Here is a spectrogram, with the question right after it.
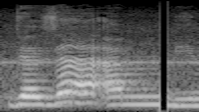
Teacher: iqlab berarti mengganti apabila nun sukun atau tanwin bertemu dengan mbak maka bacaan nun sukun atau tanwin berubah menjadi Bunyi mim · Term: iklab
